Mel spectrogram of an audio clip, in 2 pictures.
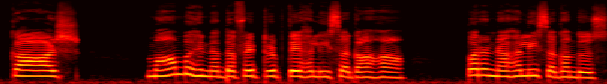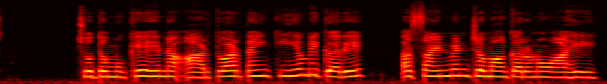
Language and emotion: Sindhi, sad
